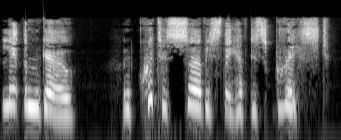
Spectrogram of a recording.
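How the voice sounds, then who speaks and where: A man playing a young princess, scornful, sarcastic, high, dry close sound. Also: a little slow, no room sound. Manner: cutting, haughty.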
